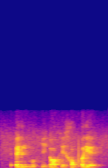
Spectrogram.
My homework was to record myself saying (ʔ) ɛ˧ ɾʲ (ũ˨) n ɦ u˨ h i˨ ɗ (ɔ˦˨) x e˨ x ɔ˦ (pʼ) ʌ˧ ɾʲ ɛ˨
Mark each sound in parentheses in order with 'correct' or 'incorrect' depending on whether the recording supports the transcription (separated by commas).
correct, incorrect, correct, correct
